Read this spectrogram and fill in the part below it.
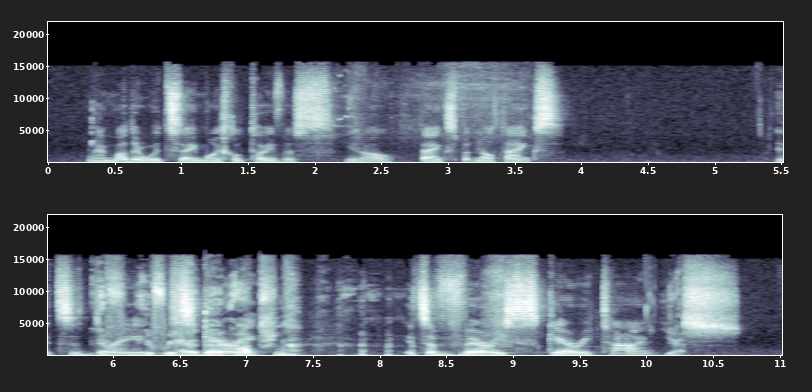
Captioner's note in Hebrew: הביטוי נאמר ביידיש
